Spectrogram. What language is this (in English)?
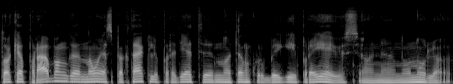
Lithuanian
